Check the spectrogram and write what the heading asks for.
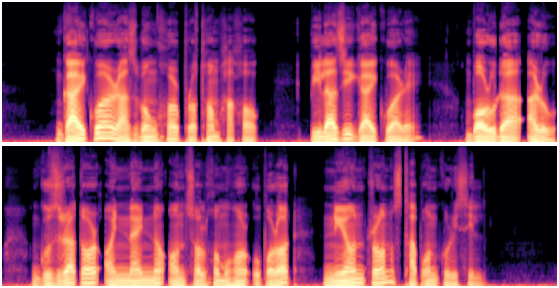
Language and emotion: Assamese, neutral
